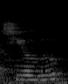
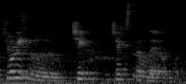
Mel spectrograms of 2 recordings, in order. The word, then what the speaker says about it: Chicxulub: Does anyone know Chiolu? I'm sorry. Among the Mayan ruins, and set even Chicxulub.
